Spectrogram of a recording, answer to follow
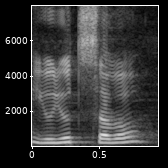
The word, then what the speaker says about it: युयुत्सवः: यहाँ पे दोबारा से विसर्ग है युयुत्सव के साथ, तो युयुत्सवः।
